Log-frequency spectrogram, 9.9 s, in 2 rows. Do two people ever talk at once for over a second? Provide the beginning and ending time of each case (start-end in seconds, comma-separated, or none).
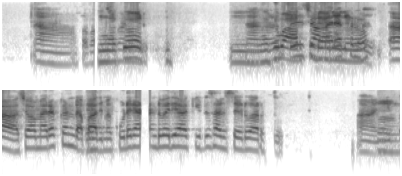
3.1-4.5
